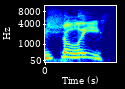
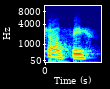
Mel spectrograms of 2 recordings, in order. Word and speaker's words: Chelyse: Your name is spelled Chelyse. Is that right? Yes, yes. Wait a second. That looks like Shalise. You sure it's not Shalise? No, it's Chelsea.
